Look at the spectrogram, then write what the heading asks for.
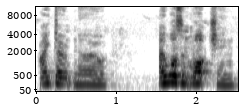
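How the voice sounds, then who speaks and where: An actress playing a flustered peasant farm wife in a video game, dodging questions about a bandit raid. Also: female voice, mid-range voice, steady tone, slow, close to an everyday voice. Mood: evasive. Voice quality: evasive, flustered. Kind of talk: video game cutscene acting.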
